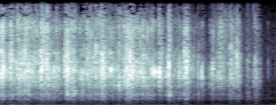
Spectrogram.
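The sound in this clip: Faint crinkly rustling as a game token is pulled out, with a dry, continuous scrunching and shuffling that stays quiet and steady without voices.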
